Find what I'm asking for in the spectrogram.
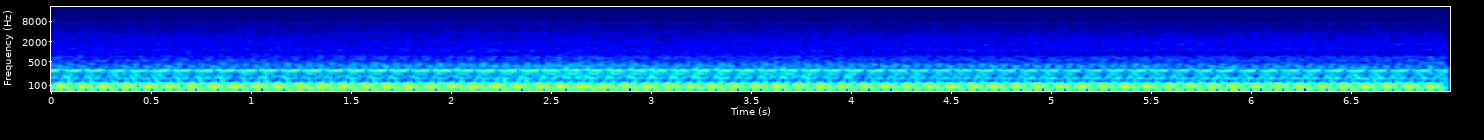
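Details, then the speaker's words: Brand new Ford 5.0 crate V8 in an S550 Mustang drift build, just after first start: smooth even idle about three pulses a second, no ticking or clacking; healthy normal idle. "Sounds good. Don't sound terrible. I don't hear any clack, clack, clack, clack, clack, clack."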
